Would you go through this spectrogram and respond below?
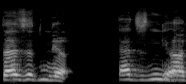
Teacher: ज्ञ म्हणताना थोडासा द चा उच्चार होतो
